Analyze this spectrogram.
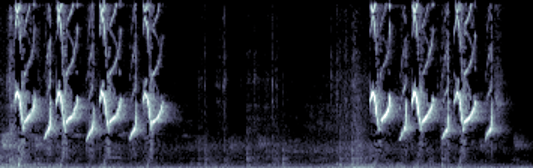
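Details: ['A cinereous tit sings a burst of five high, repeated two-part whistles, pauses nearly three seconds, then repeats four more identical sweeping phrases.']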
